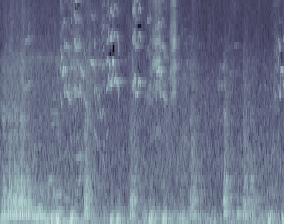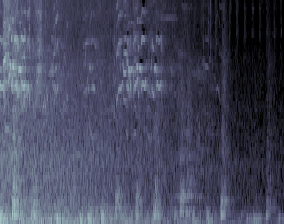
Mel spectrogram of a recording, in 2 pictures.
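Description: Birds chirping in short clusters over a low, uneven rumble, the whole fading out gradually to near silence by the end.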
